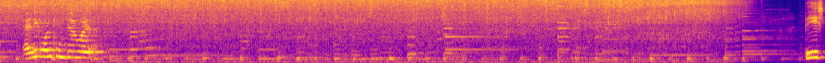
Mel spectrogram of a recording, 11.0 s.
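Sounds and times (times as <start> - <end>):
chicken sizzling in a frying pan: 0.0 - 10.0.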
